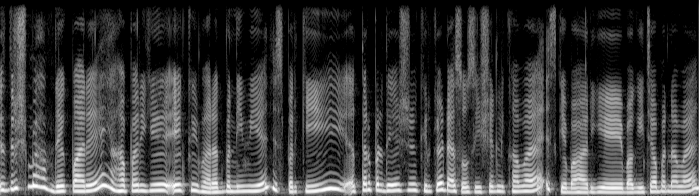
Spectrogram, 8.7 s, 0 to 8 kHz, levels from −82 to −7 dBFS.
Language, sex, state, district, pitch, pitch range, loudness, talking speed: Hindi, female, Uttar Pradesh, Hamirpur, 220 Hz, 205-255 Hz, -14 LUFS, 220 wpm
